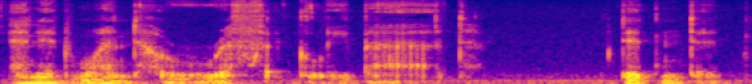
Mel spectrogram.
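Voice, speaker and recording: Guy doing a hurt, quietly threatening mortal in a vampire asmr roleplay, lowish breathy gravelly murmur, lots of slow pauses. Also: completely flat delivery, background noise, heavily acted. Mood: hurt, accusing. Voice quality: breathy, gravelly half-whisper. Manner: slow, deliberate, pausing between phrases. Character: human man confronting his vampire queen, wounded and quietly menacing. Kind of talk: ASMR role-play, soft-spoken.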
